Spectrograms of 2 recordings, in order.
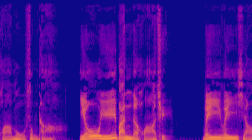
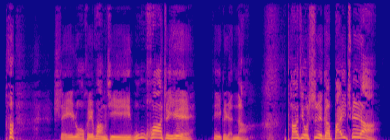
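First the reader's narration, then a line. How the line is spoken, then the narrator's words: Loud laughing. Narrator (Chinese): 楚留香在水面上露了露头，高声笑道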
